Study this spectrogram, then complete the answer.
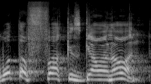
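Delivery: high-pitched, baffled outburst; exasperated disbelief. Retold or imitated. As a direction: blurt it out in rising exasperation, pitched well up.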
